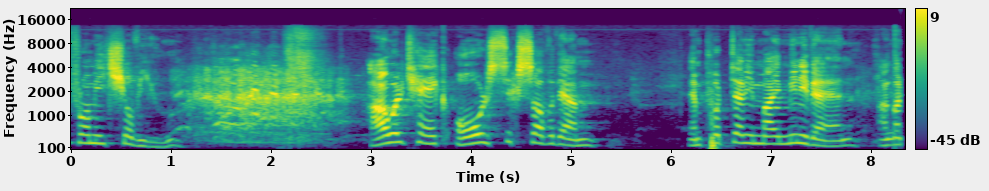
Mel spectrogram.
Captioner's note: laughter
